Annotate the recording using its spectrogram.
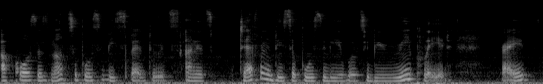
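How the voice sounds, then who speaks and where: Audible room echo around a woman's fairly quick delivery. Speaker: YouTuber reviewing online courses. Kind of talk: product review monologue. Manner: animated.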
